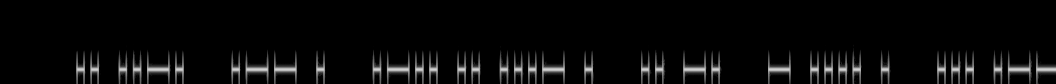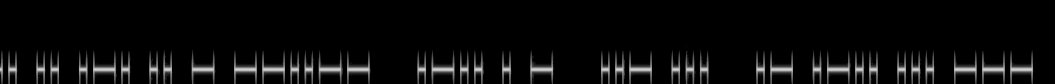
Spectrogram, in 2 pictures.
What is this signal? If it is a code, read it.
Morse code, heard as a keyed tone, about 17 wpm, 700 Hz. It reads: IF WE LIVE IN THE SPIRIT, LET US ALSO
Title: Sentences from Top 1400 Words 17wpm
